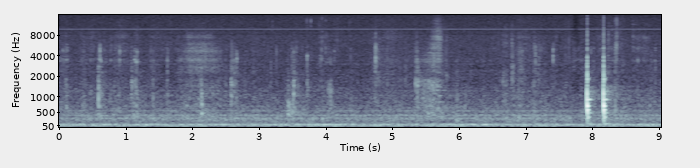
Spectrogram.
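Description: Close-miked biting and chewing of a burger, with small wet mouth clicks throughout. Two sharp clicks about a third of a second apart near the end are the loudest sounds.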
